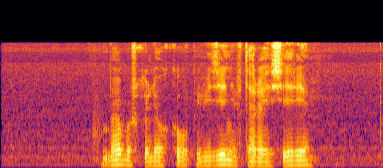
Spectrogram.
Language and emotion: Russian, neutral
